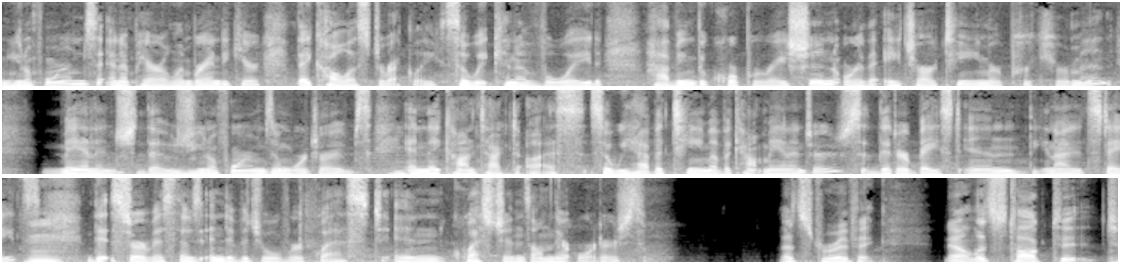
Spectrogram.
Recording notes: LIVE from SOAHR 2023. North Fulton Business Radio.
